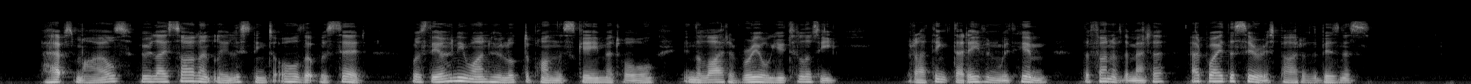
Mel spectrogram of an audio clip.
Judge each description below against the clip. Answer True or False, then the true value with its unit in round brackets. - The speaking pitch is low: True (105 Hz)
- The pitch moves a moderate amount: True (4.2 semitones)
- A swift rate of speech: False (190 wpm)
